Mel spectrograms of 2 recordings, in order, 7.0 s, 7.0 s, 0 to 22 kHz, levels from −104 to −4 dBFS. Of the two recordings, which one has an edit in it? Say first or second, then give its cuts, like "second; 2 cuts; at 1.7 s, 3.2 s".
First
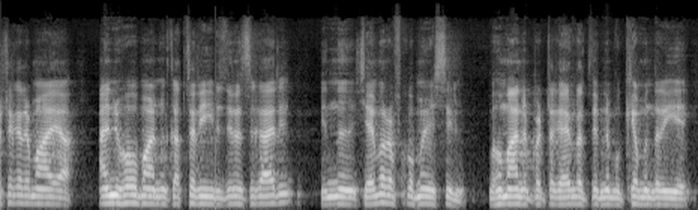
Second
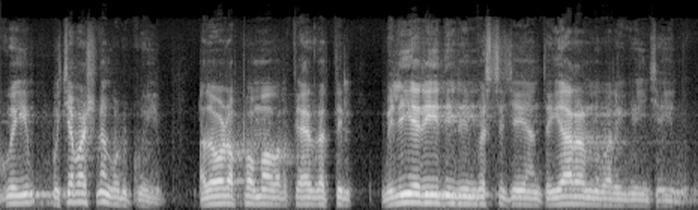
first; 1 cut; at 2.2 s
